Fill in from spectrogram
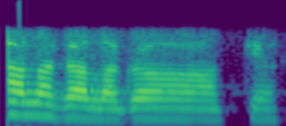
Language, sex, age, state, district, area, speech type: Kashmiri, female, 30-45, Jammu and Kashmir, Shopian, urban, conversation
